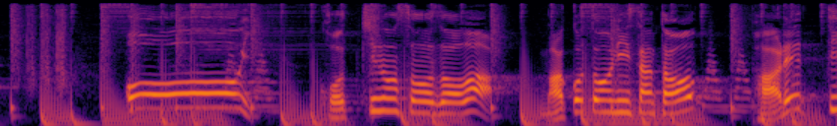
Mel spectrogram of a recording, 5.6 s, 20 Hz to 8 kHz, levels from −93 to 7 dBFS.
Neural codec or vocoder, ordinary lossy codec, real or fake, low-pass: none; none; real; 7.2 kHz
